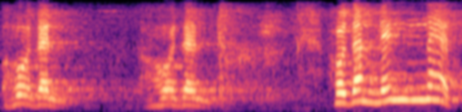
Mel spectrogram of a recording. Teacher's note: هدى تنوينه بعده لام، ادغام كامل بدون غنة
